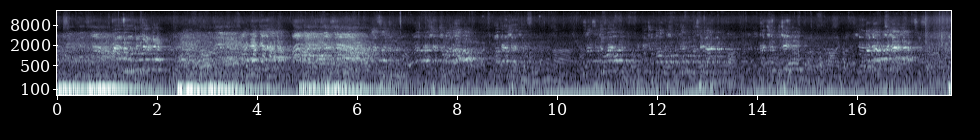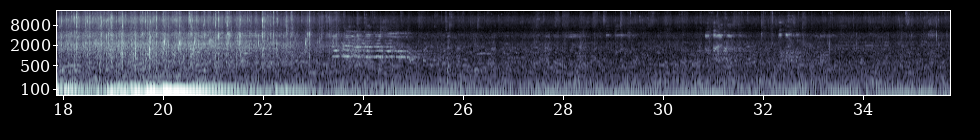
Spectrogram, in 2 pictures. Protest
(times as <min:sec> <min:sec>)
0:00.0 0:07.9, 0:17.2 0:24.5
